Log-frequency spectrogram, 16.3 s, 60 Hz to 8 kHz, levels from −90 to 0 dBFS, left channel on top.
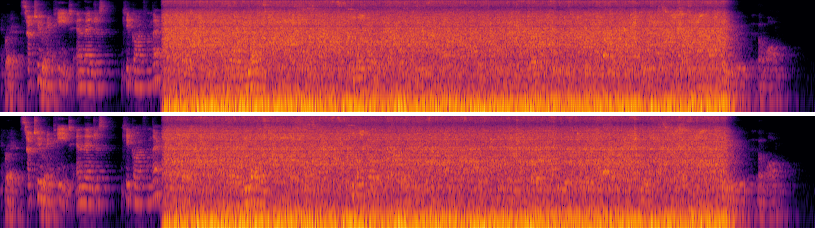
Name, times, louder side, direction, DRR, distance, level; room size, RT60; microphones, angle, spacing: voice 1, 0.4-2.1 2.4-3.3 4.2-4.4, right 1 dB, 25° right, -3 dB, 0.7 m, -34 dB
sound 1, 3.2-14.5, left 1 dB, 75° left, 0.9 m, -21 dB
voice 2, 3.6-6.5 6.9-9.4 9.9-13.1 13.4-15.6, right 1 dB, 5° left, -7 dB, 0.8 m, -37 dB
2.6 x 2.5 x 3.3 m, 0.86 s
head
